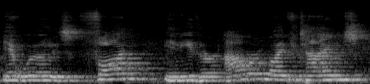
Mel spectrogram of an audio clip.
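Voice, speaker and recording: A man speaks very slowly in a high-pitched voice. The room echo is audible and there is noticeable background noise. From Buffalo, New York, US. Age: 70s. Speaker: guest lecturer, retired nonprofit executive. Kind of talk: history lecture to a live audience. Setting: room with live audience. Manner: conversational, engaging the audience.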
